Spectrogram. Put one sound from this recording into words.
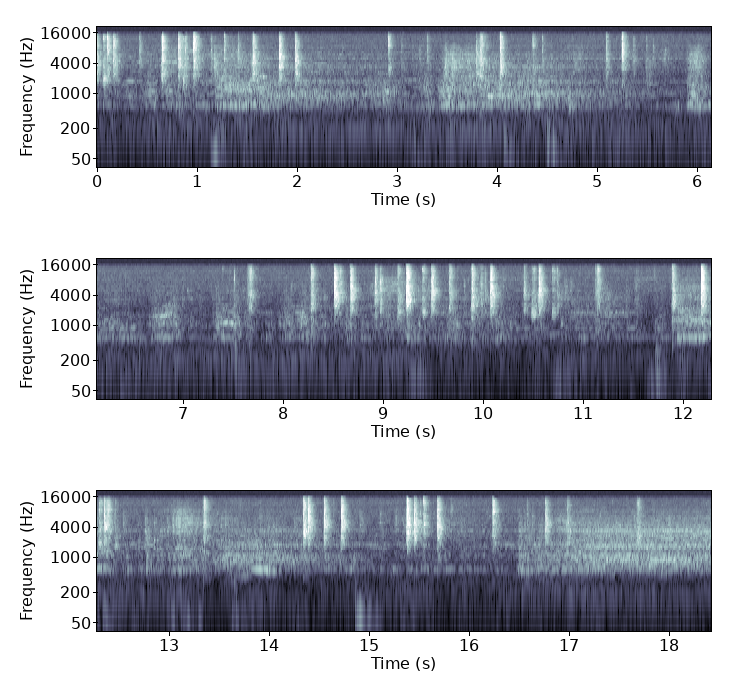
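Music from a video game plays through a television speaker.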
